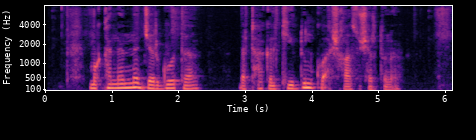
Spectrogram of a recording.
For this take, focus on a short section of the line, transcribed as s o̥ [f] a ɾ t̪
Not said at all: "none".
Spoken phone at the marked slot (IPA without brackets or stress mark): ʃ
